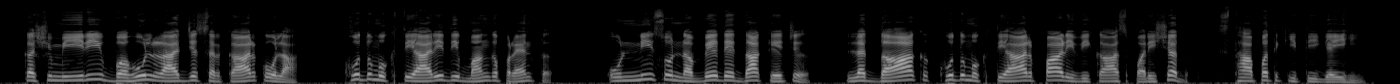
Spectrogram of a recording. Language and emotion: Dogri, neutral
